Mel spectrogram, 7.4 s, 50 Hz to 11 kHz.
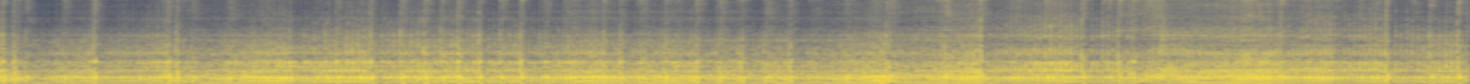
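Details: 1999 Kawasaki KX250 Splitfire two-stroke, first start after full rebuild; crisp crackle rising and falling cleanly with throttle blips, no rattles or misses; normal running and revving.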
